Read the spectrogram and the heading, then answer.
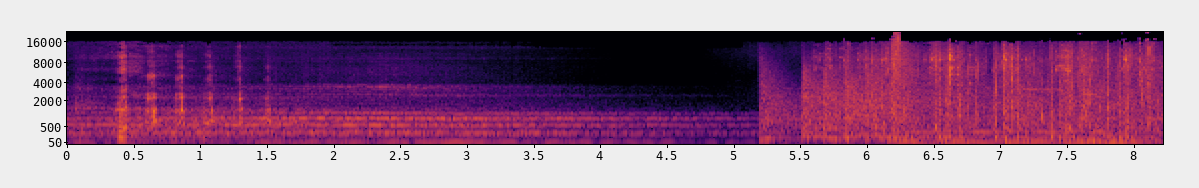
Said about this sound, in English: Horse and rider jolted to a stop in the inner ward yard. Squires dashed up to take the king's well-lathered mount.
